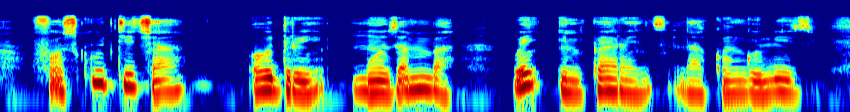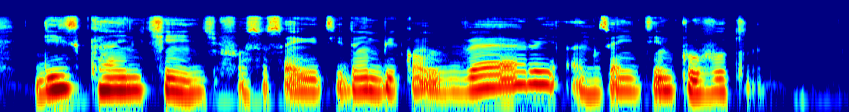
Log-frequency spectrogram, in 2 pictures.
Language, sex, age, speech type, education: Nigerian Pidgin, male, 15-29, spontaneous, tertiary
